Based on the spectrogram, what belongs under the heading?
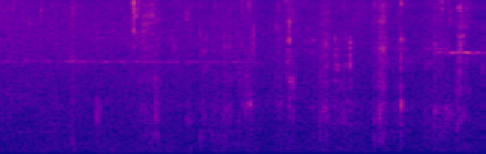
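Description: Faint chewing and small mouth clicks of people eating rice and raw beetroot sambal by hand, with a thin high tone held through about the first two seconds.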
